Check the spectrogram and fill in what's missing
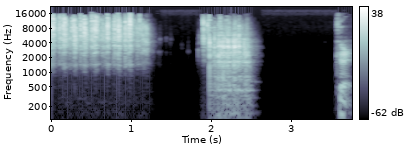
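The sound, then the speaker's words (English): A handful of dice rattles in a cupped hand for about a second, then clatters across a hard surface in a loud rolling burst, followed by one short final clack. “Fistfuls of dice.”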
